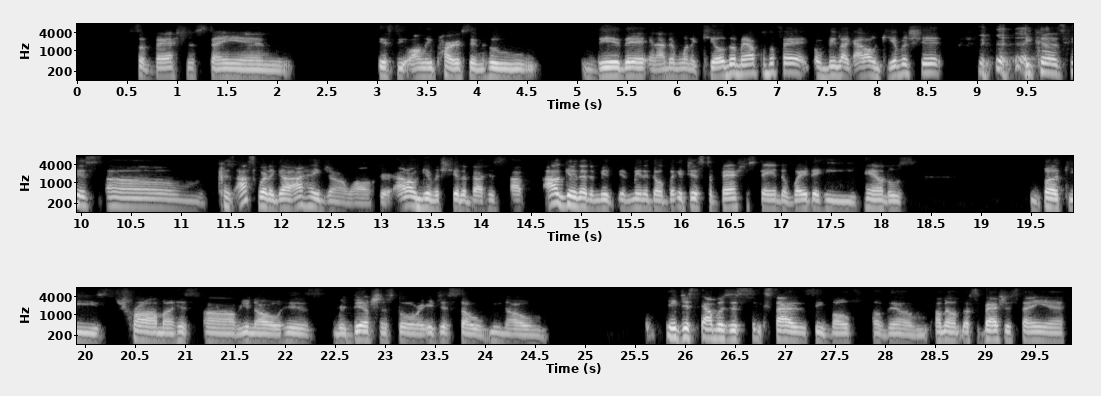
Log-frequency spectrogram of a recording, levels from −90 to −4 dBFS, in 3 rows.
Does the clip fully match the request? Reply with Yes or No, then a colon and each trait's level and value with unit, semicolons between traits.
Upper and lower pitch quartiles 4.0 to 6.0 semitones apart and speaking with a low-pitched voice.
No: average, 3.5 semitones; low, 130 Hz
